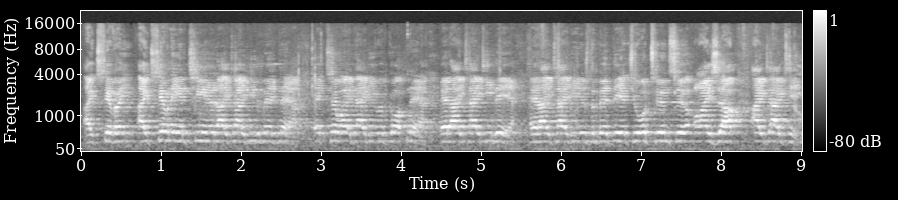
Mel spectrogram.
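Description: An Australian man calls a property auction in a high, projecting voice. His delivery is theatrical yet formally courteous. The sound is heavily reverberant, with faint background noise in a conference hall. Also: little pitch movement, fairly quick, hardly any pauses. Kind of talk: live property auction calling. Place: on stage in a large indoor conference hall.

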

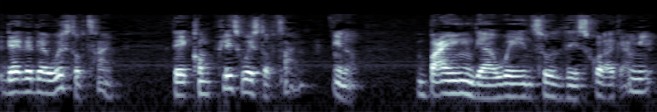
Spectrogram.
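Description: Frustrated man ranting about football. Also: mid-range voice. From Nigeria. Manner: frustrated, repetitive, emphatic with stammered restarts. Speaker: football blogger. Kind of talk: solo match analysis rant.

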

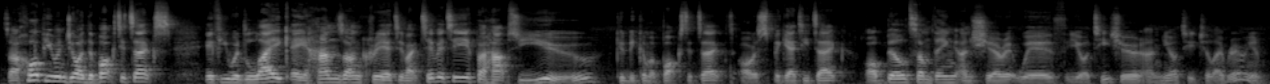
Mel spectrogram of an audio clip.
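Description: A man's voice: mid-range voice, lively intonation, moderate pace, a bit bright. Male teacher-librarian, 40s, mid-range voice, talking to schoolchildren on a homemade read-aloud video. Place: small room at home, indoors.

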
